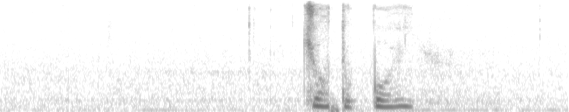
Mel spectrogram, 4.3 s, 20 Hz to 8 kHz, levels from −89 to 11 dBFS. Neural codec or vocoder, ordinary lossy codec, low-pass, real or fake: none; Opus, 16 kbps; 7.2 kHz; real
